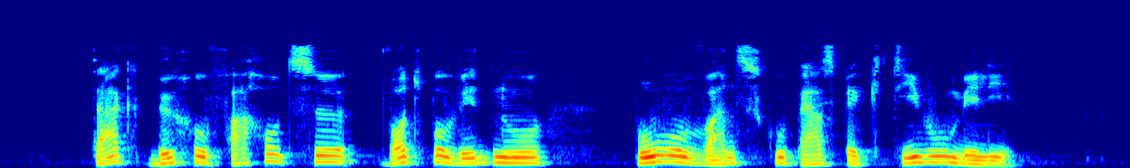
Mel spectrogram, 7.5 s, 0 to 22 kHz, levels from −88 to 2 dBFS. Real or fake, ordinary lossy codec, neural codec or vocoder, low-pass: real; AAC, 48 kbps; none; 7.2 kHz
